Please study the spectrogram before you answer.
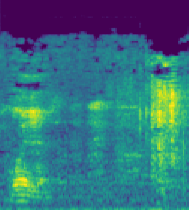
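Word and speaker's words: Wynn: Win. Win? Or Wan?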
